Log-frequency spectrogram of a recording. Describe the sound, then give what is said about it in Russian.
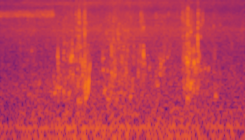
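A rowing boat crosses a river, oars dipping and splashing in slow, regular strokes, with a steady low watery wash underneath and no voices. “Перевезли их принца опять через реку, а солдат на этот раз сел на переднюю лодку к старшей.”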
